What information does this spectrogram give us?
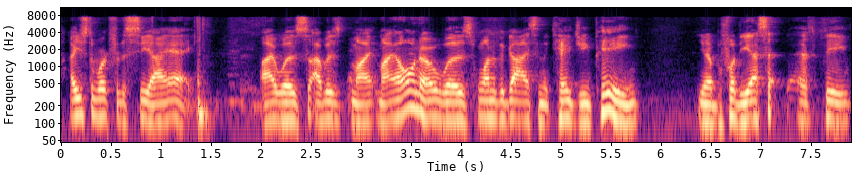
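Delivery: normal talking voice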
